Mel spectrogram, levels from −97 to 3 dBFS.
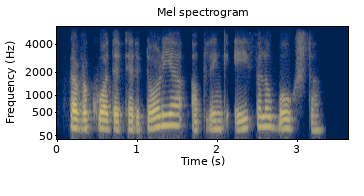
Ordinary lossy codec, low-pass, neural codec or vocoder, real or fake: Opus, 16 kbps; 5.4 kHz; codec, 16 kHz, 0.4 kbps, LongCat-Audio-Codec; fake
